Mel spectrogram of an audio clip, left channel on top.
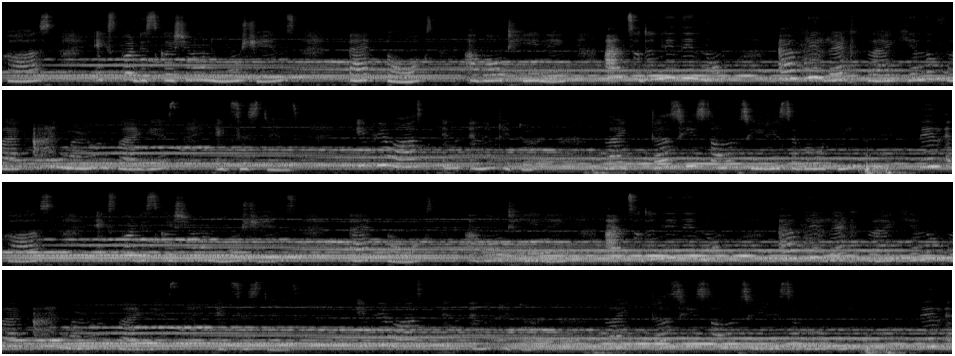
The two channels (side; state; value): both; normal; correlation 0.53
